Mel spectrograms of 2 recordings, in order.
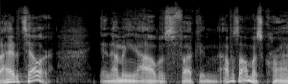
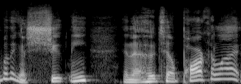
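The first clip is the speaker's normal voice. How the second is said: incredulous; 11 semitones higher than usual. Retold or imitated. Incredulous reply to wife.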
